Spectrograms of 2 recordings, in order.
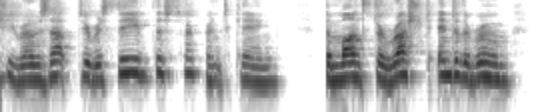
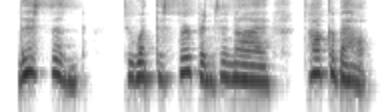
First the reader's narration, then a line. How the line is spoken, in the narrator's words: whispered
